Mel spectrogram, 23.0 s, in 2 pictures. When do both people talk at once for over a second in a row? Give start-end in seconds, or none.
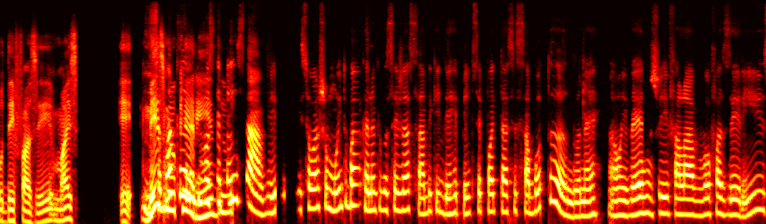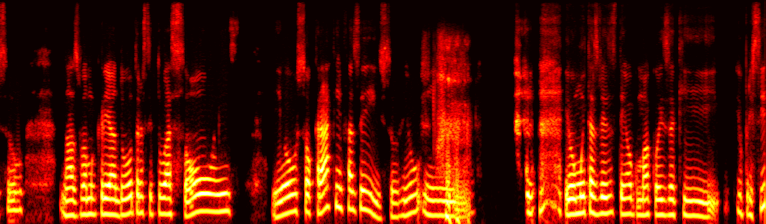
2.2-3.5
